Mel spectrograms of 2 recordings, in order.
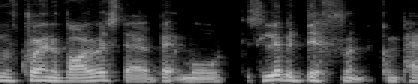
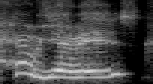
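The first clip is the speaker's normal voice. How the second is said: rising, louder, gleeful voice climbing high; excited exclamation; 12 semitones higher, 5 dB louder than usual. Retold or imitated. Tasting free lemonade, gleeful and loud. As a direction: play up delight at the free sample.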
